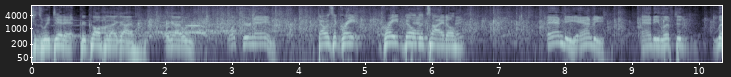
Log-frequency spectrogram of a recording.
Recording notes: A special DLM/Benson Interruption hybrid taped at the UCB Theatre New York during the 13th Annual Del Close Marathon.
